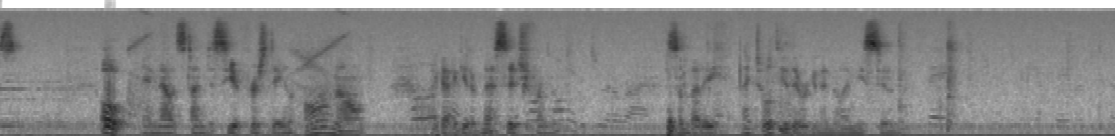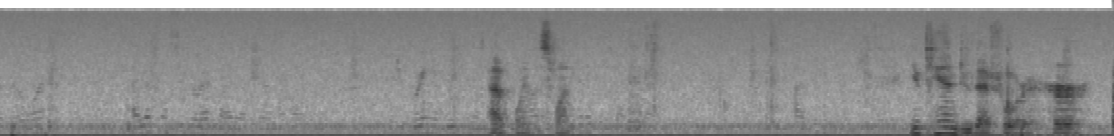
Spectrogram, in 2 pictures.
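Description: A young woman speaks with animation through a small loudspeaker.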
